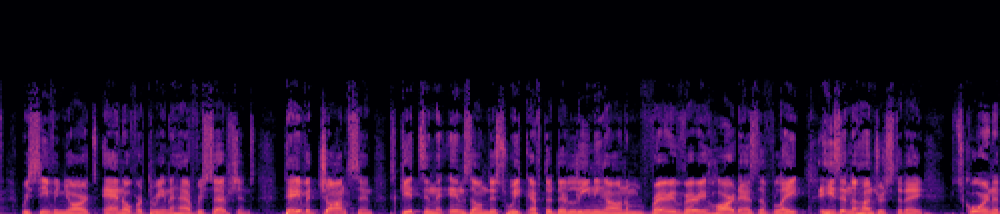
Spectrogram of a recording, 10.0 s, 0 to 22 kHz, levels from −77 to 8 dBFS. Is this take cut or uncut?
cut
